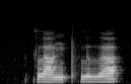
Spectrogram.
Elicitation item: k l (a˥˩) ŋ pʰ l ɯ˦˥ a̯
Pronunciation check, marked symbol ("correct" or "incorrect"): incorrect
